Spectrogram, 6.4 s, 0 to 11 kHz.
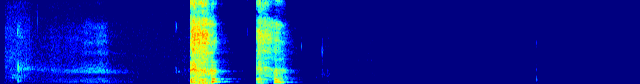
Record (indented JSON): {
  "cough_length": "6.4 s",
  "cough_amplitude": 32767,
  "cough_signal_mean_std_ratio": 0.18,
  "survey_phase": "beta (2021-08-13 to 2022-03-07)",
  "age": "65+",
  "gender": "Female",
  "wearing_mask": "No",
  "symptom_none": true,
  "smoker_status": "Never smoked",
  "respiratory_condition_asthma": false,
  "respiratory_condition_other": false,
  "recruitment_source": "REACT",
  "submission_delay": "3 days",
  "covid_test_result": "Negative",
  "covid_test_method": "RT-qPCR"
}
